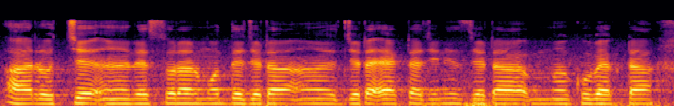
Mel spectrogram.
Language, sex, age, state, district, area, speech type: Bengali, male, 18-30, West Bengal, Paschim Medinipur, rural, spontaneous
